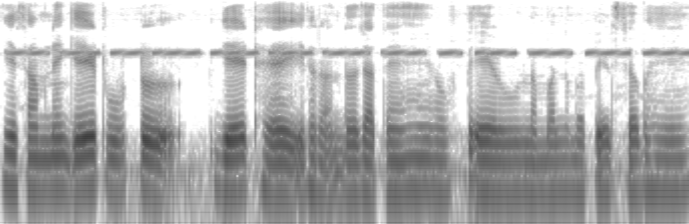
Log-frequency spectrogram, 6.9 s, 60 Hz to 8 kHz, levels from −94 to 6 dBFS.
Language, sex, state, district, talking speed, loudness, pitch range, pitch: Hindi, male, Chhattisgarh, Jashpur, 150 wpm, -33 LUFS, 120-125 Hz, 120 Hz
